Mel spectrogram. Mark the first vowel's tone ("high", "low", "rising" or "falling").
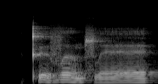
falling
